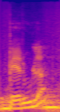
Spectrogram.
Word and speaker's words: Pérula: Existe una escritora de protocolización de propiedad de los terrenos de Pérula, con un acento en la U y no en la E, y Chamela, expedidos por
